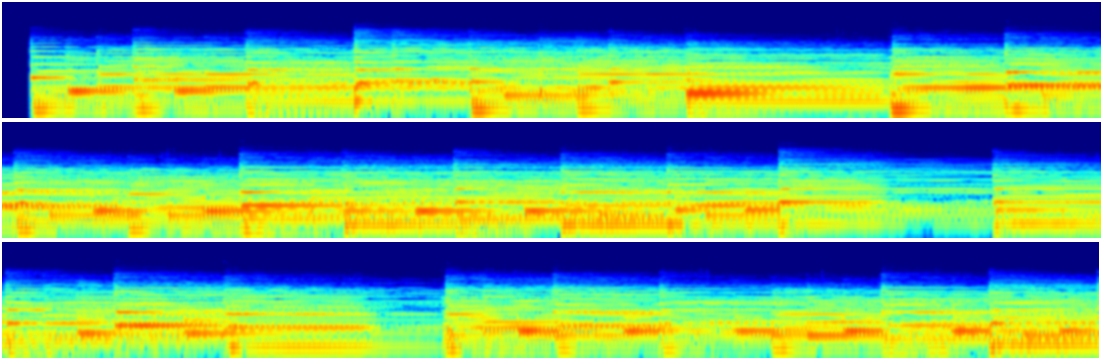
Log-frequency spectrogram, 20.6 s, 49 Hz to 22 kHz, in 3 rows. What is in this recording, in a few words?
Pour A Little Love 88 BPM in E No Vox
